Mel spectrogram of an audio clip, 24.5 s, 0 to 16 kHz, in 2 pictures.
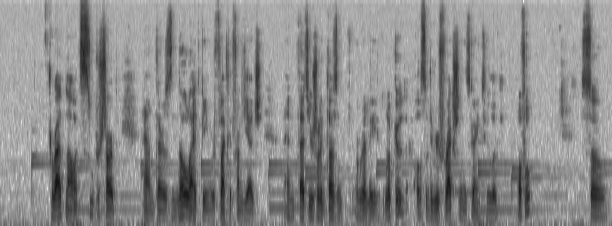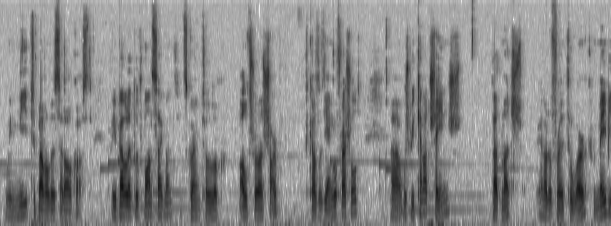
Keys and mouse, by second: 9.8 click, 10.6-12.9 drag, 14.5-15.2 middle drag, 17.8-18.3 shift+middle drag.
